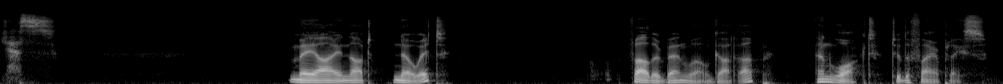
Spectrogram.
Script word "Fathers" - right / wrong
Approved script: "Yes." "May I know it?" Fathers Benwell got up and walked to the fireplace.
wrong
